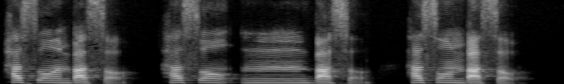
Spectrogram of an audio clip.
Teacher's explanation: And the and is pronounced as mmm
